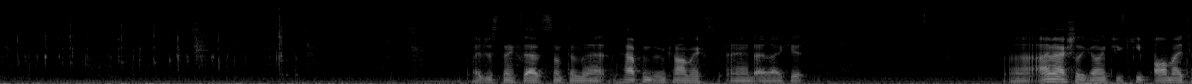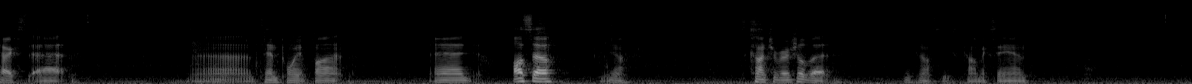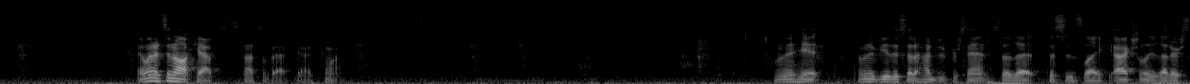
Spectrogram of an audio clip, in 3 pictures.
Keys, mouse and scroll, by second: 6.5 click, 9.2 click, 10.7 t, 11.2 click, 11.4 ctrl+a, 12.8 click, 14.1-14.9 typing, 17.2 click, 17.8-19.0 scroll down 20, 19.0-20.2 scroll, 23.6 click, 28.1 click, 29.7-30.5 ctrl+scroll, 31.9 ctrl+0.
